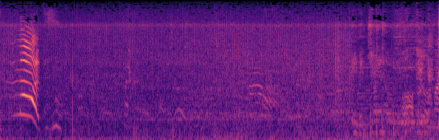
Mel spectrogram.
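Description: Steady low rumble of a four-wheel-drive ute working slowly down a rutted sandy track. A short laughing whoop comes right at the start, and faint voices follow.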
